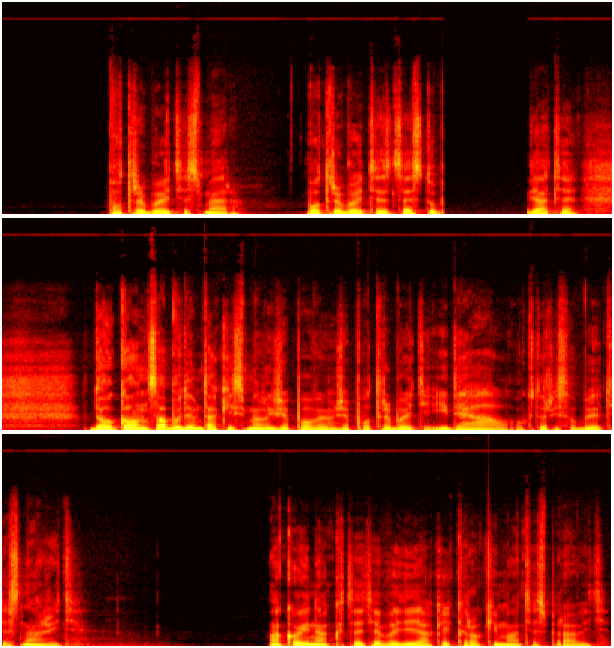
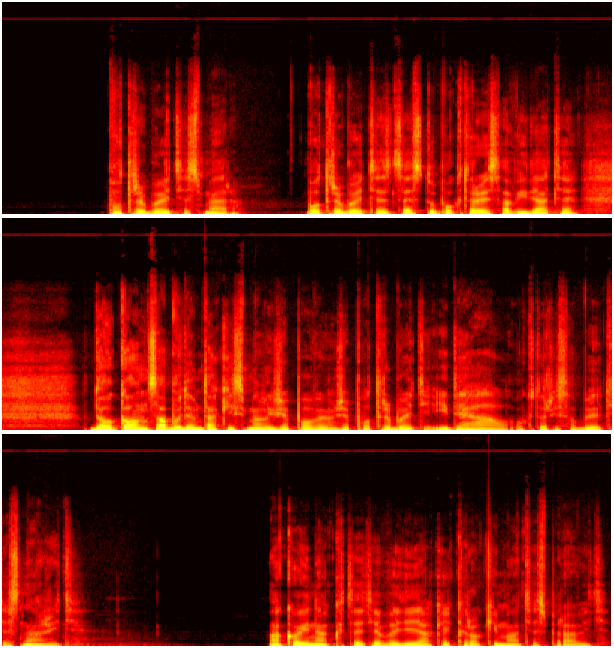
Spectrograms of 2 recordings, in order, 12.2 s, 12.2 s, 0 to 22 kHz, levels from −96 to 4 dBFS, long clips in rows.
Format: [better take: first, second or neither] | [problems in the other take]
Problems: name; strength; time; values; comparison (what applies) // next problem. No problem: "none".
second | audio cutting out; at 3 s for 0.5 s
